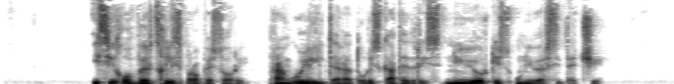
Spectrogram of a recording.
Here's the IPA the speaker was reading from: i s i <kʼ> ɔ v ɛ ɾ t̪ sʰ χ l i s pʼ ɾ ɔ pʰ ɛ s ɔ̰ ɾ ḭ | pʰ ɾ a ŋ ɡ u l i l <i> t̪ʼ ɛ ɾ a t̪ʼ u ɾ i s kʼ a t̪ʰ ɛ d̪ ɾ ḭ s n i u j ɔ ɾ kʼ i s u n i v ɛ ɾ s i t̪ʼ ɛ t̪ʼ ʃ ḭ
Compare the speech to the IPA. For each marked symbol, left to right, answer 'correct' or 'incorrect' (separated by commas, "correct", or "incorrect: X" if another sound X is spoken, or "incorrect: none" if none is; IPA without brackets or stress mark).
incorrect: qʼ, correct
